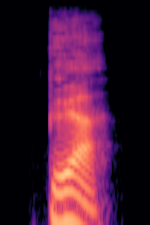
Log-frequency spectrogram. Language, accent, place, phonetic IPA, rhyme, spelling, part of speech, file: German, Germany, Berlin, [ɡøːɐ̯], -øːɐ̯, Gör, noun, De-Gör.ogg
- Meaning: alternative form of Göre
